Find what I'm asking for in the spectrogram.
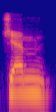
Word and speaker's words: Djem: So it's called Shen and Gem. So Gem is spelled D-J-E-M. – Oh, like Jin.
